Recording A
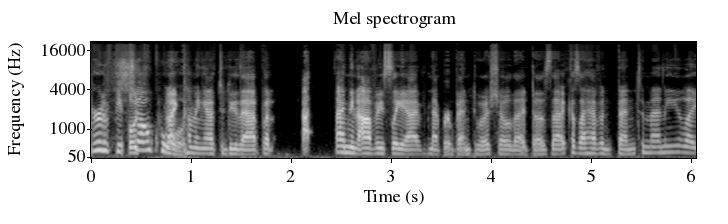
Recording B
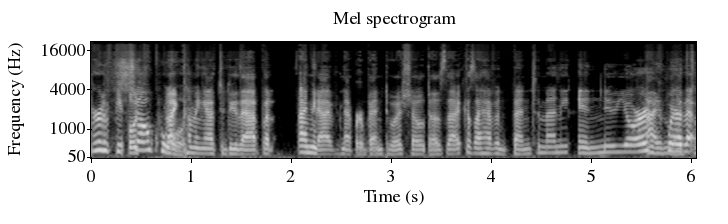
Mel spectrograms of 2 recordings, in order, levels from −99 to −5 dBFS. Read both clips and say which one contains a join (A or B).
B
